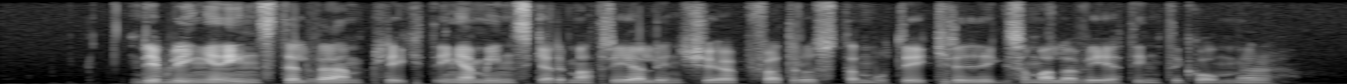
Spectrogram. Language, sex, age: Swedish, male, 30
